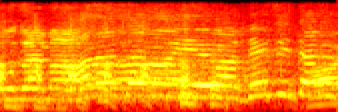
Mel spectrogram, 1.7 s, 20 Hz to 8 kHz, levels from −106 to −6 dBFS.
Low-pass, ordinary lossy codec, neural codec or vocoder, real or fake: 7.2 kHz; none; none; real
